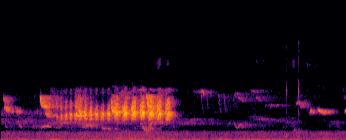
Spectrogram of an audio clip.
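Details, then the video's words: Rosella calling with a rapid, high, buzzy chattering trill that swells and then stops, over a low steady hum. "Different Rosella Bird Sounds"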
